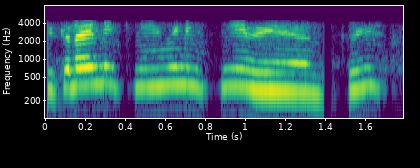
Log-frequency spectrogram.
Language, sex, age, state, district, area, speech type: Tamil, female, 18-30, Tamil Nadu, Kallakurichi, rural, conversation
